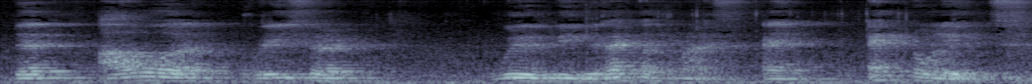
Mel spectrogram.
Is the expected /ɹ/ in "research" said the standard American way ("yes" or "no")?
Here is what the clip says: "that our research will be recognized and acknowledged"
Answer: yes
